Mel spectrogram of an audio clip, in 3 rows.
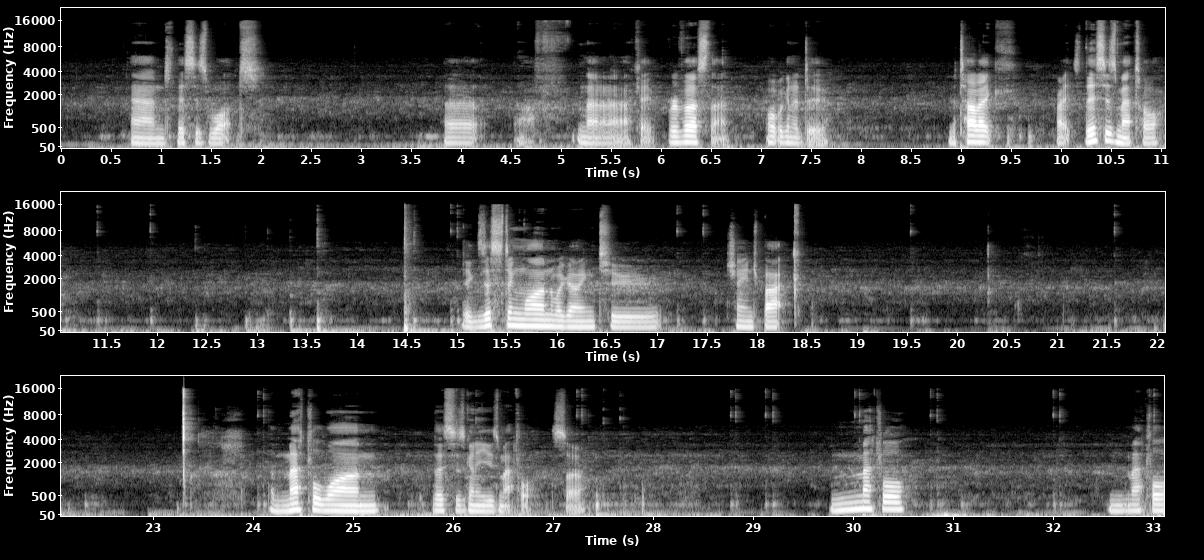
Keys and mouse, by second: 2.1 Tab, 2.8 Tab, 5.7 ctrl+z, 6.1 ctrl+z, 7.4 ctrl+z, 12.1-14.4 drag, 14.9-22.0 drag, 19.9-22.0 middle drag, 19.9-22.0 right drag, 22.0 ctrl+s, 24.9-30.1 middle drag, 27.6-33.1 drag, 27.6-33.1 right drag.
